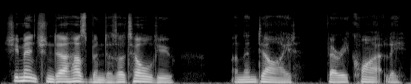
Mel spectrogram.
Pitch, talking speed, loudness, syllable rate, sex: 115 Hz, 190 wpm, -18 LUFS, 5.5 syllables/s, male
